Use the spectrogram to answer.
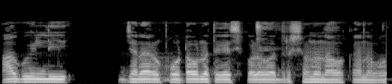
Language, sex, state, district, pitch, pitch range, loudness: Kannada, male, Karnataka, Koppal, 115 Hz, 110-120 Hz, -15 LUFS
